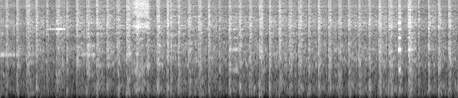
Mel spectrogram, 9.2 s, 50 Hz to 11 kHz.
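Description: An SB7 spirit box sweeps through white noise, chopping it into rapid regular bursts that mimic a chugging train, a steady rhythmic hiss running without pause for nine seconds, close and moderately loud.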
